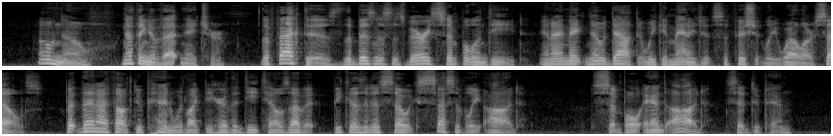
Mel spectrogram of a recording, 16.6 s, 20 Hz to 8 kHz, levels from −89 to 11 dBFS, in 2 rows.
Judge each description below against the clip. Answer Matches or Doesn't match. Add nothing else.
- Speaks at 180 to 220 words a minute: Matches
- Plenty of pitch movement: Doesn't match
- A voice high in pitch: Doesn't match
